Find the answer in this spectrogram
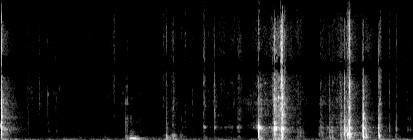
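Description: Sharp plastic clicks and snaps from a small battery-powered desk vacuum being handled as its batteries go in and its battery cover and housing are fitted back together, with a cluster of clicks in the second half.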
